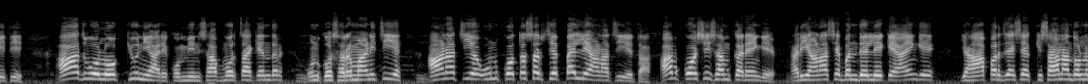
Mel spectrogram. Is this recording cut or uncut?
cut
